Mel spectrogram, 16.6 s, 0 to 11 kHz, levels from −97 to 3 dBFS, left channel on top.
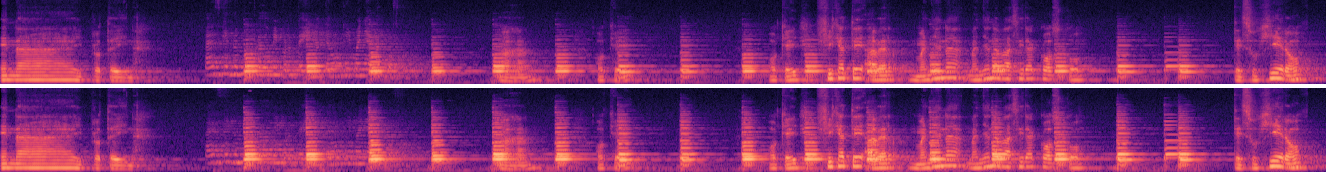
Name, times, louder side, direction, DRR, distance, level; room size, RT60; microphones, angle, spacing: voice 1, 0.0-1.9 6.2-6.8 7.5-7.9 9.6-13.6 15.4-16.4, right 2 dB, 15° right, 0.5 m, -25 dB
voice 2, 2.6-5.0, left 1 dB, 70° left, 5.6 m, -36 dB
sound 1, 3.0-3.3 3.8-4.1 4.6-4.8 5.4-5.6 6.1-6.4 6.9-7.2 7.7-8.0 8.5-8.7 9.3-9.5 10.0-10.3 10.8-11.1 11.6-11.9 12.4-12.6 13.2-13.4 14.0-14.2 14.5-15.0, right 6 dB, 75° right, 0.4 m, -19 dB
24.5 x 13.0 x 10.0 m
head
